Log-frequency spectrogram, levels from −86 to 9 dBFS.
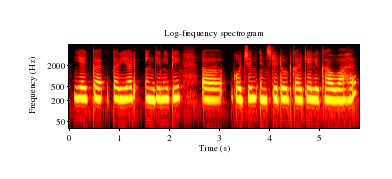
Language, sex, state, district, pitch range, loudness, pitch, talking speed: Hindi, female, Gujarat, Valsad, 220-240 Hz, -14 LUFS, 230 Hz, 115 wpm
